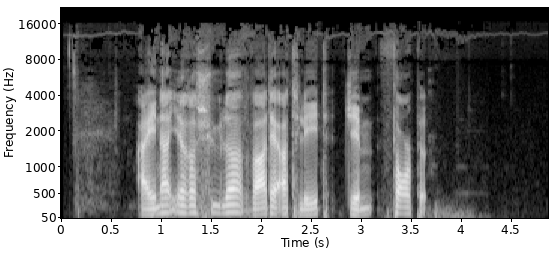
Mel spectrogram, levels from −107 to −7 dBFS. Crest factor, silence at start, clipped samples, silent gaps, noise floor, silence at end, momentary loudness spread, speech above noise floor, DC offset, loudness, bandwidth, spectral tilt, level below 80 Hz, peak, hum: 20 dB; 0.75 s; under 0.1%; none; -70 dBFS; 1.25 s; 8 LU; 50 dB; under 0.1%; -20 LUFS; 16 kHz; -4.5 dB/octave; -56 dBFS; -2 dBFS; none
